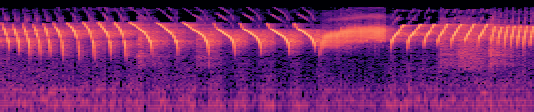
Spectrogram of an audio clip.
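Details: Canary song played to stimulate a pet canary into singing: fast trills of sharp descending notes, slowing into longer swoops, a brief buzzy rolling phrase, then another rapid trill.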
